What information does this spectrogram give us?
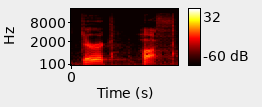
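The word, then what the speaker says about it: Derek Hough: Derek Huff, is that how you say it?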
